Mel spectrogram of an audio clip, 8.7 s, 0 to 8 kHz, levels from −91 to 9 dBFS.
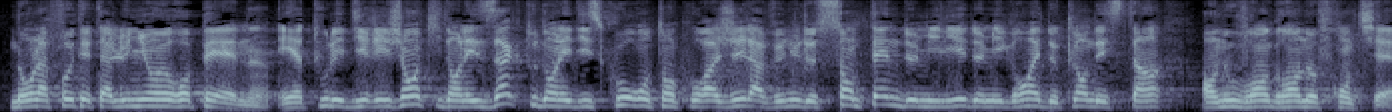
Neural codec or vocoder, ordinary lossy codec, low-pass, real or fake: none; none; none; real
